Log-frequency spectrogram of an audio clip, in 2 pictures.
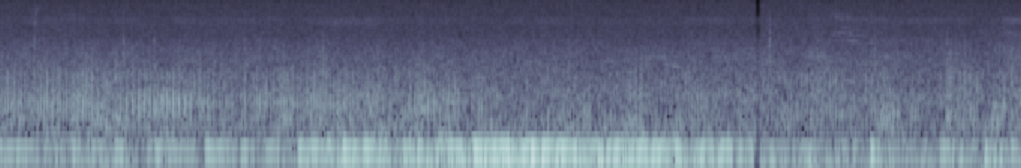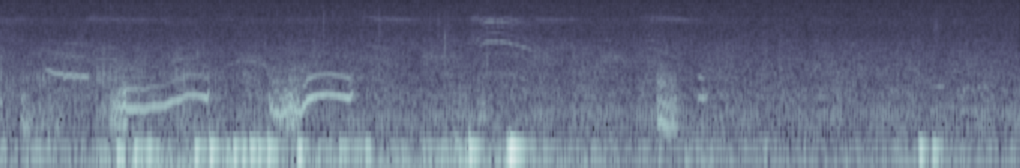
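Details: Mother cat tending her four-day-old kittens while nursing: low continuous purring in the opening seconds, then a few short, thin, rising-falling mews scattered through the second half, with occasional rustles.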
